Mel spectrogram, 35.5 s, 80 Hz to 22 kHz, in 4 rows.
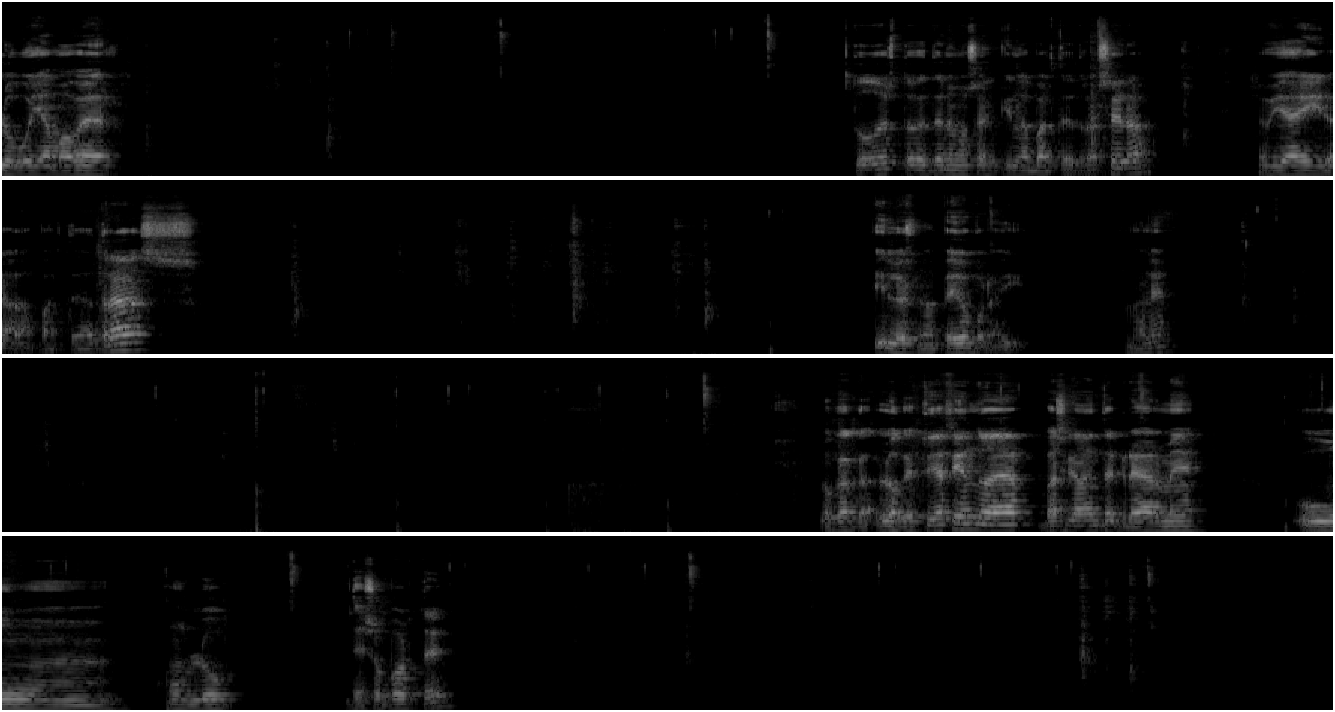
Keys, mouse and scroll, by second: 0.9 z, 2.1 1, 2.4 right click, 2.7 middle click, 4.8 right drag, 5.2 middle click, 7.1 ctrl+right drag, 7.4-14.1 middle drag, 7.7 z, 8.3 alt+q, 12.5 shift+Tab, 13.3 g, 14.1 click, 15.6-17.4 middle drag, 17.4 right click, 18.1 g, 19.0 right click, 19.5-20.0 drag, 20.0 g, 20.6 click, 20.8 right click, 20.9 g, 21.5 click, 21.8 right click, 21.9 g, 22.3 click, 22.5-24.4 middle drag, 24.4 right click, 25.1 right click, 25.4-26.4 middle drag, 25.9 g, 26.4 click, 27.0 right click, 27.2 g, 27.8 click, 28.6-29.6 middle drag, 29.0 z, 29.6 right click, 30.6 shift+right click, 31.0 shift+right click, 31.3-32.5 middle drag, 32.5 right click, 33.2 shift+right click, 33.7 shift+right click, 34.0 z, 34.4-35.4 middle drag.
